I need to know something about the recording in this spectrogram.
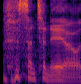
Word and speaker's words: Centineo: But uh Centineo, that's how it's pronounced.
